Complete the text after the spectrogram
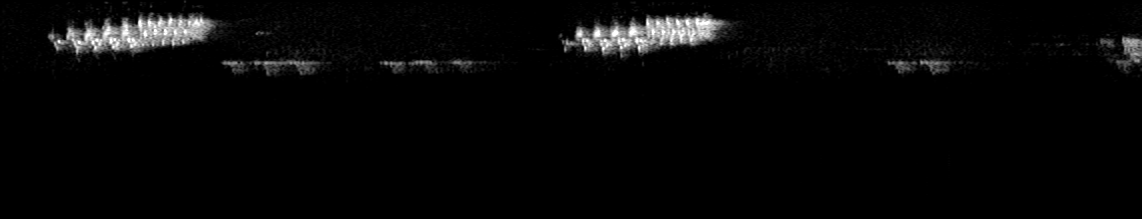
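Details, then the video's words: Cerulean warbler repeating a quick, rising, buzzy phrase about every five seconds, while a lower bird softly repeats short notes in between. "Cerulean warbler Calling."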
